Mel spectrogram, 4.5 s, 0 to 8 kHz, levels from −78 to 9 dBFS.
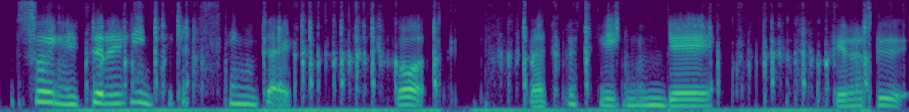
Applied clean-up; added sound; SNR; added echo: neural diffusion model UNIVERSE++.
